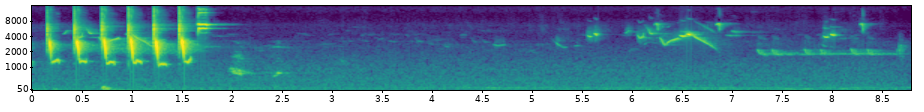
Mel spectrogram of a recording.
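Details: {'caption': 'Common nightingale singing in a park in Moscow, recorded with a shotgun microphone and field recorder: a rapid burst of about six loud, repeated sharp notes, then a pause, then scattered high twittering phrases and a short series of level piping notes.'}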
